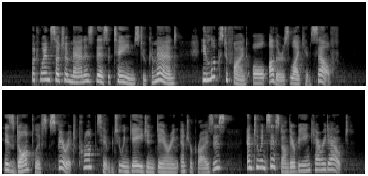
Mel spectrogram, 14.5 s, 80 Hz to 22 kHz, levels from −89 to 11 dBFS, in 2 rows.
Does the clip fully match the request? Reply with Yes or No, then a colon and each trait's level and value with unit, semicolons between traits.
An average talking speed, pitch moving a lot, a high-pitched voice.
Yes: average, 155 wpm; wide, 8.2 semitones; high, 225 Hz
